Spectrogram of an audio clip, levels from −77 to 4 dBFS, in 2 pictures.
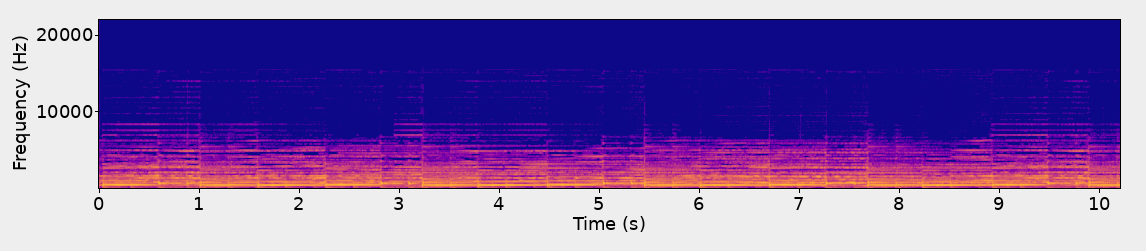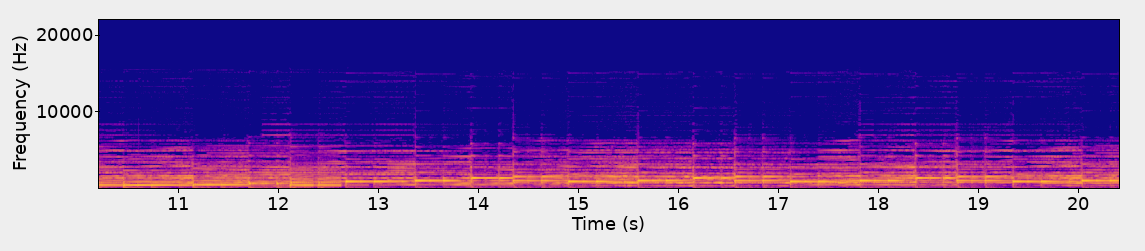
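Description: Gain pumping runs through the whole clip: the gain ducks by around 15 dB under every loud sound, likely from input gain set far too high with a fast limiter reacting. Unlike a noise gate, pumping turns the level down rather than muting the gaps.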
